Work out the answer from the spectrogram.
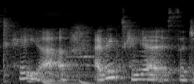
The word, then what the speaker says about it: Tea: The next name I have for you is T-E-A, which is pronounced Taya.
